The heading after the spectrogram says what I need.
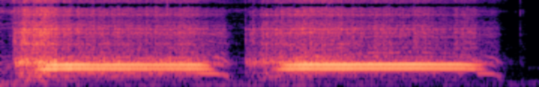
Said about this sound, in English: Let's get that whistle.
